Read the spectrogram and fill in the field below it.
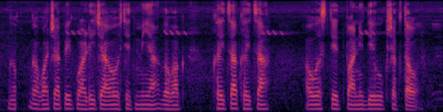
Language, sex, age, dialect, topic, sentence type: Marathi, male, 41-45, Southern Konkan, agriculture, question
